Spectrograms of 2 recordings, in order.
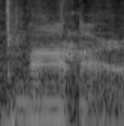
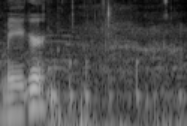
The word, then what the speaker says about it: Mahar: I thought it was Meager.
